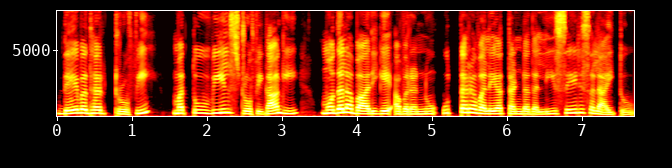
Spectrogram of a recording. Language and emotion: Kannada, neutral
